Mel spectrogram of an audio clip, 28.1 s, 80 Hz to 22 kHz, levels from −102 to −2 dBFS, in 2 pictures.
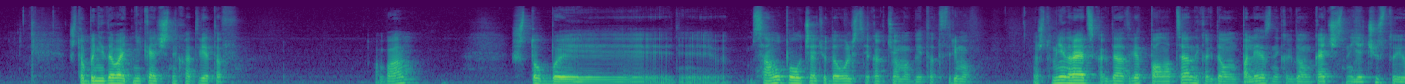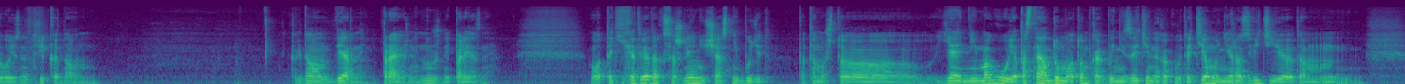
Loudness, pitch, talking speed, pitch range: -33 LUFS, 115 Hz, 145 wpm, 105-125 Hz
